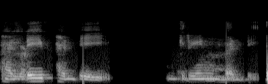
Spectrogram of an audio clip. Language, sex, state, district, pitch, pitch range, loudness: Telugu, male, Andhra Pradesh, Guntur, 130 Hz, 130-145 Hz, -24 LUFS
